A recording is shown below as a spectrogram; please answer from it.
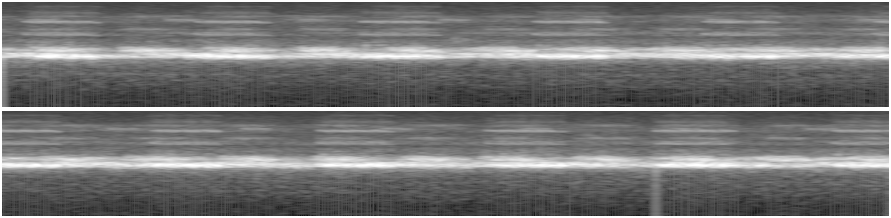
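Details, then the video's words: Massed tree crickets chirring in the Willamette Valley, Oregon, a sustained high-pitched pulsing trill layered with faint harmonics, loudness rising and falling gently, one short click near the end. "Tree cricket chorus"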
